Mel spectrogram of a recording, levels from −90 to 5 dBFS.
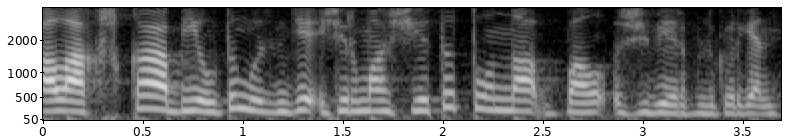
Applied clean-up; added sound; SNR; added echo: none; none; none; none.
